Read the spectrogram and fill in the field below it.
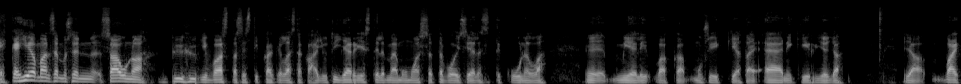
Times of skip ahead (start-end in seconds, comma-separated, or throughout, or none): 1.95-1.97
